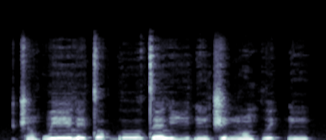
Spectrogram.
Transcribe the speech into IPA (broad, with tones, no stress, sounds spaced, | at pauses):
t͡ʃ ɔ̃˨ p w eː˦ l e˨ t ɔ˨ ɡ͡b oː˨ t ɛ˦ l iː˧ ɗ ĩ˨˦ t͡ʃ e˧ ŋ ɔ̃˦ kʷ e˦˨ k͡p ĩ˧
